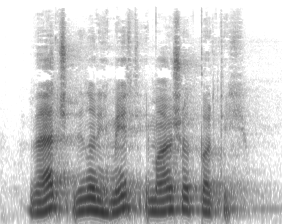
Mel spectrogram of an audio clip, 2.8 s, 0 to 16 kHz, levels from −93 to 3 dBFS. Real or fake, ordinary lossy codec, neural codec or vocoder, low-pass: fake; MP3, 64 kbps; vocoder, 44.1 kHz, 128 mel bands every 512 samples, BigVGAN v2; 14.4 kHz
